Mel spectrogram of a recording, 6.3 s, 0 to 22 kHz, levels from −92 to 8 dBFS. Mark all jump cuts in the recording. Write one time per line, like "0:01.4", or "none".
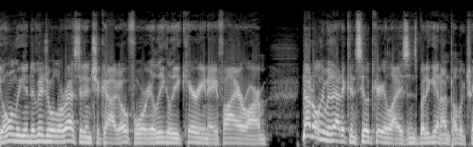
none

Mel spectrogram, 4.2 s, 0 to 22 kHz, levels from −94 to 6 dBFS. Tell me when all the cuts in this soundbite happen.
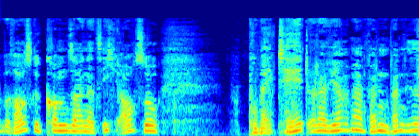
0:01.1

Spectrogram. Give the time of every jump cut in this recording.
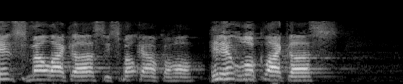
0:01.4
0:02.0

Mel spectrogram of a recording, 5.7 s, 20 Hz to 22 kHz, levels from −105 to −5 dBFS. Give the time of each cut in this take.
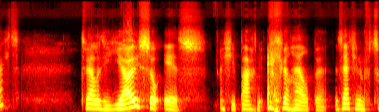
0:03.2

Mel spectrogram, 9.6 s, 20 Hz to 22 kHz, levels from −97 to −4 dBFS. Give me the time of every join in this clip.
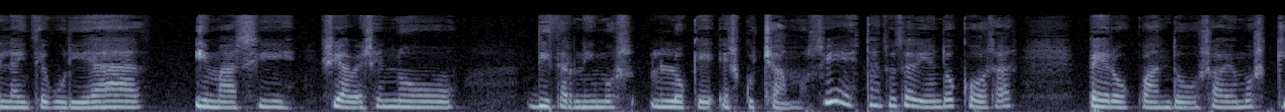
0:01.3
0:02.3

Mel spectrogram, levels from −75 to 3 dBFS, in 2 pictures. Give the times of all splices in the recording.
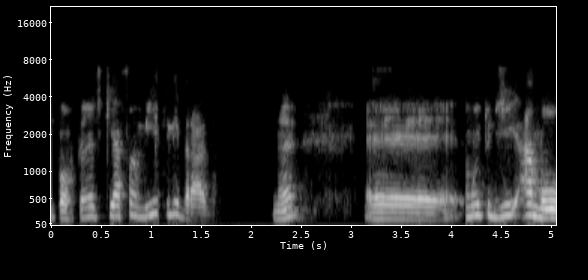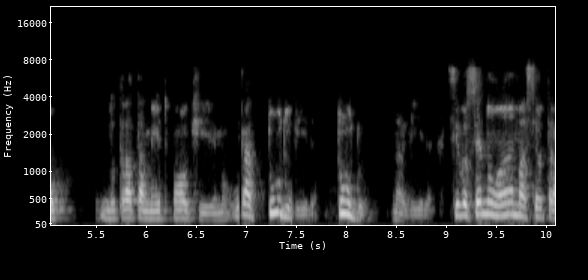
0:01.1
0:04.1
0:05.5
0:06.9
0:07.4
0:07.8
0:09.0

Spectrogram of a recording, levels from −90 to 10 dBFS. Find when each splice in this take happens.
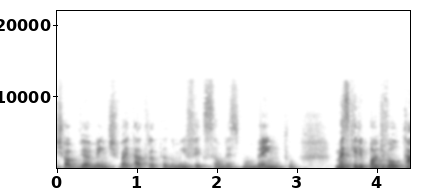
none

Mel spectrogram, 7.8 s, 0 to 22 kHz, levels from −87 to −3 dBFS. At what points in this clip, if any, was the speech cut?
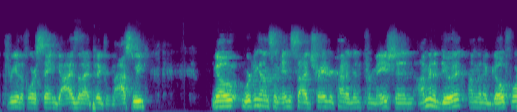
none

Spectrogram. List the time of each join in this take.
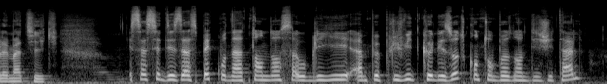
none

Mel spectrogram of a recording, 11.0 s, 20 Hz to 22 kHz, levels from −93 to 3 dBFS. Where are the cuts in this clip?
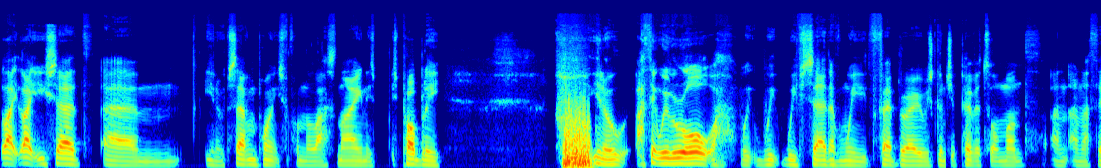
0:02.2
0:02.9
0:06.3
0:07.8
0:09.4

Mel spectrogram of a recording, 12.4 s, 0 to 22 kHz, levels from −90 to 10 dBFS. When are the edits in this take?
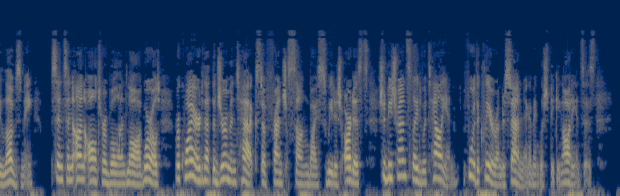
0:02.5
0:02.8
0:05.8
0:08.4

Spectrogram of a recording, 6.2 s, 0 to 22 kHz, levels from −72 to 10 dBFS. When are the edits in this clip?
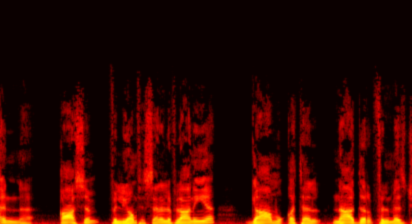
0:01.5
0:02.0
0:04.9

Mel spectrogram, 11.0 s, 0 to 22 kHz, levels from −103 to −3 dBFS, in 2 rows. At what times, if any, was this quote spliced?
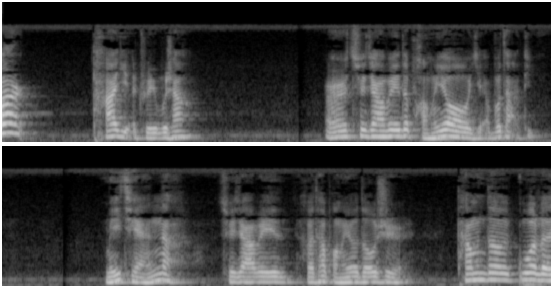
none

